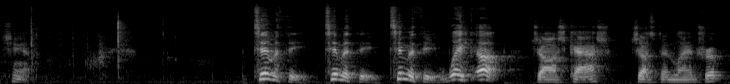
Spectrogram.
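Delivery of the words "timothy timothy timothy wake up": louder and higher, calling to wake him. Acted. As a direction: call him awake from across the room.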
